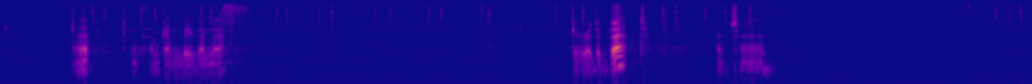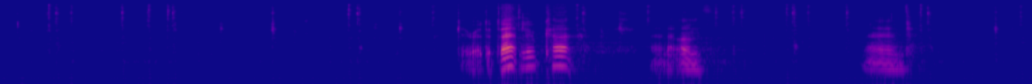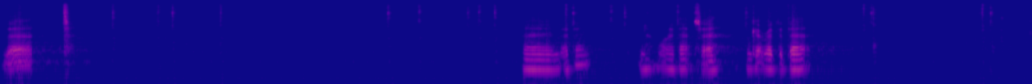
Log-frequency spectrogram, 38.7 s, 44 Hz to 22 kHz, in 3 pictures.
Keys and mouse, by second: 0.0 ctrl+x, 0.9 ctrl+z, 1.5 a, 6.5 ctrl+x, 10.4 middle click, 12.6-13.9 middle drag, 14.3 click, 14.5 drag, 14.7 middle drag, 15.6 ctrl+x, 16.3 ctrl+z, 16.8 a, 17.9 ctrl+x, 18.3 middle click, 20.6 ctrl+x, 23.2 middle click, 25.3 ctrl+x, 25.6 middle drag, 31.5 middle drag, 33.1 middle click, 33.5 middle click, 33.9 ctrl+x, 34.2 middle drag, 36.5-38.7 middle drag, 37.7 a.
